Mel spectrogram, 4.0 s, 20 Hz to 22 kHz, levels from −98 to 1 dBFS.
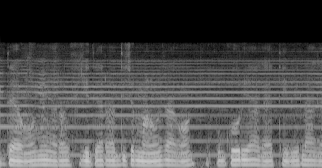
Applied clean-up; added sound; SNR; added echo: none; Bowed string instrument; 11 dB; none.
